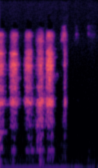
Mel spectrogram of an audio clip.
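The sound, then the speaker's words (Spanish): A person demonstrates hyperventilation with five quick, sharp gasping breaths in rapid succession, breathy, then they stop and silence follows. “como cuando uno llora, se han dado cuenta que uno solloza, tampoco respira normal.”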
